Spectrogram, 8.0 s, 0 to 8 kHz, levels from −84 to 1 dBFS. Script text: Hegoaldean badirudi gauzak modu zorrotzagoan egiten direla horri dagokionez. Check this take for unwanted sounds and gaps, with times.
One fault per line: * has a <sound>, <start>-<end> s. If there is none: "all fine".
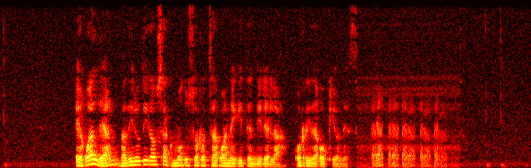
* has a laugh, 5.6-6.7 s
